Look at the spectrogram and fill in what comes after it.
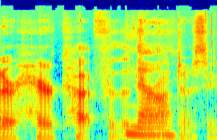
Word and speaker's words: Toronto: It's Toronto. You don't say the second T. – Sure. – It's fine. It's like Mackinac. – Yeah. – The last N-A-C is silent.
